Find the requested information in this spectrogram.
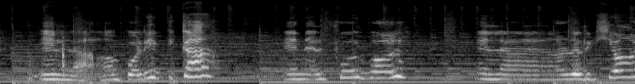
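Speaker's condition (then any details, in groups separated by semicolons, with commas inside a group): Cerebral palsy from birth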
